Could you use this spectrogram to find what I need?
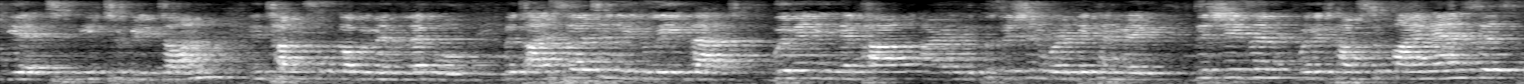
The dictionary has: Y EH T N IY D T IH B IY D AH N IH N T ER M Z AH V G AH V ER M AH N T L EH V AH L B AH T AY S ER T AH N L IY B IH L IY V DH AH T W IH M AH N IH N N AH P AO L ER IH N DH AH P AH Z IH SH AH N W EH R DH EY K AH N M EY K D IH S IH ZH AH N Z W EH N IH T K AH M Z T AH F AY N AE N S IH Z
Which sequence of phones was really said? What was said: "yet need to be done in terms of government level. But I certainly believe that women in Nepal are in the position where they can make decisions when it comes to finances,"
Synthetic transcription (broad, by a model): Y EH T N IY D T IH B IY D AH N IH N T ER M Z AH V G AH V ER M AH N T L EH V AH L B AH T AY S ER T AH N L IY B IH L IY V DH AH T W IH M AH N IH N N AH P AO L ER IH N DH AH P AH Z IH SH AH N W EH R DH EY K AH N M EY K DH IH S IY Z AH N W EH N IH T K AH M Z T AH F AY N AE N S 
